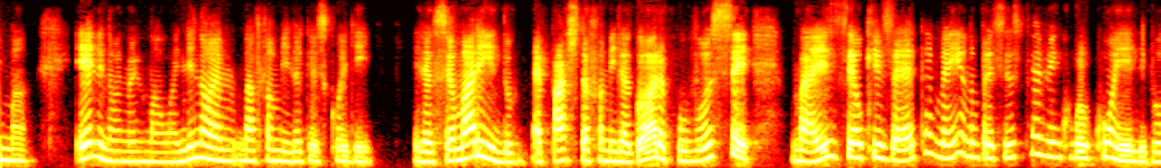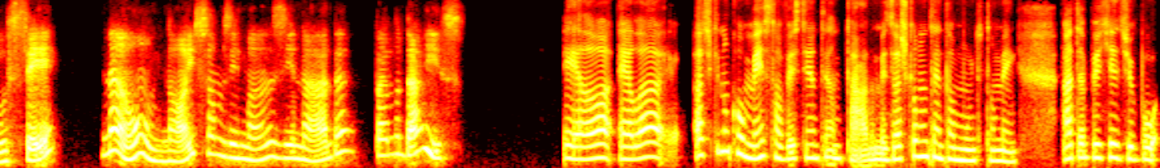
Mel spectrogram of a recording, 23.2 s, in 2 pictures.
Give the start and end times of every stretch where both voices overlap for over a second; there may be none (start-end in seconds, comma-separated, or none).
none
